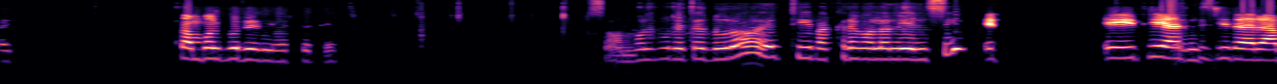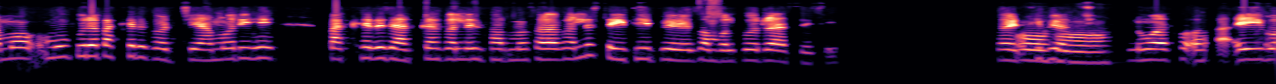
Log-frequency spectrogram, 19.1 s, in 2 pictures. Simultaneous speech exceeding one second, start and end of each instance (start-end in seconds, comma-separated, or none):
none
